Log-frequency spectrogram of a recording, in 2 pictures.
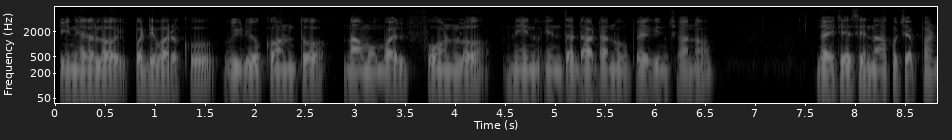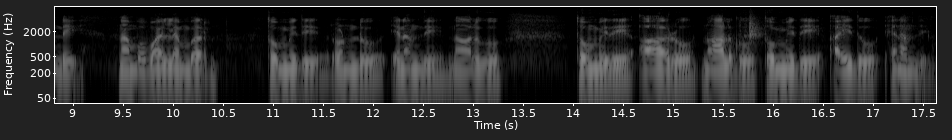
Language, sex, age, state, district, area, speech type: Telugu, male, 30-45, Telangana, Yadadri Bhuvanagiri, rural, read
